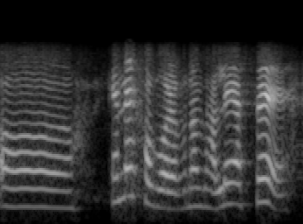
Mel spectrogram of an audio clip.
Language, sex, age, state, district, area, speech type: Assamese, female, 30-45, Assam, Biswanath, rural, conversation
